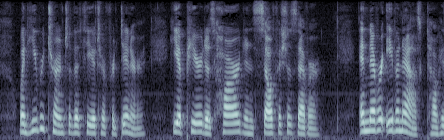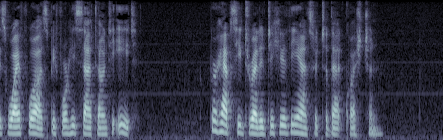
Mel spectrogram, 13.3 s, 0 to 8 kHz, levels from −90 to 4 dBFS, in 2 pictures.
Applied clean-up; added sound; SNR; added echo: none; none; none; none.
